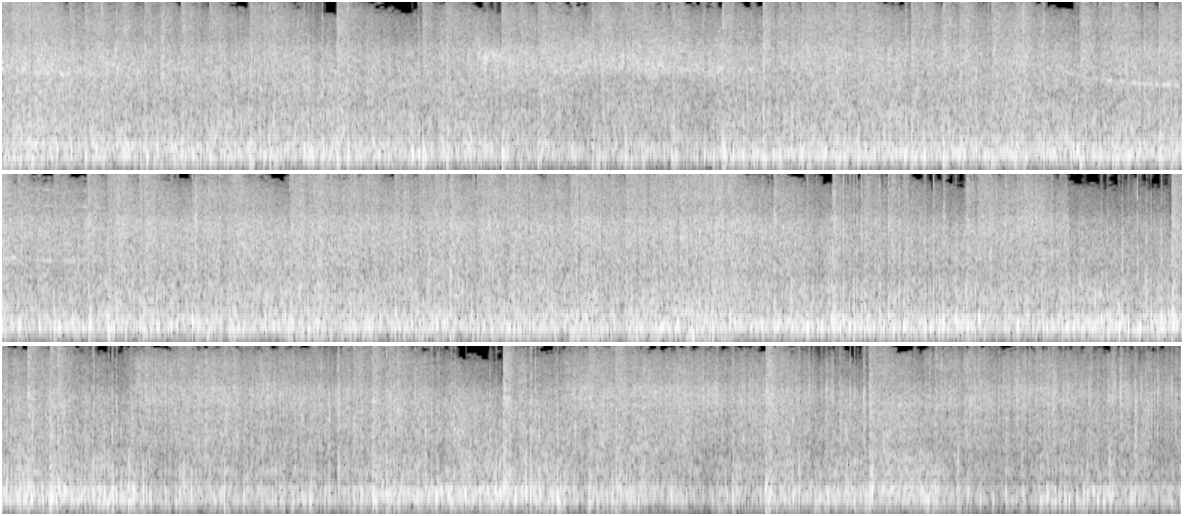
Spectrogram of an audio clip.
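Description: Fireworks display: a dense, unbroken barrage of bangs and crackling from many shells bursting close by at once.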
